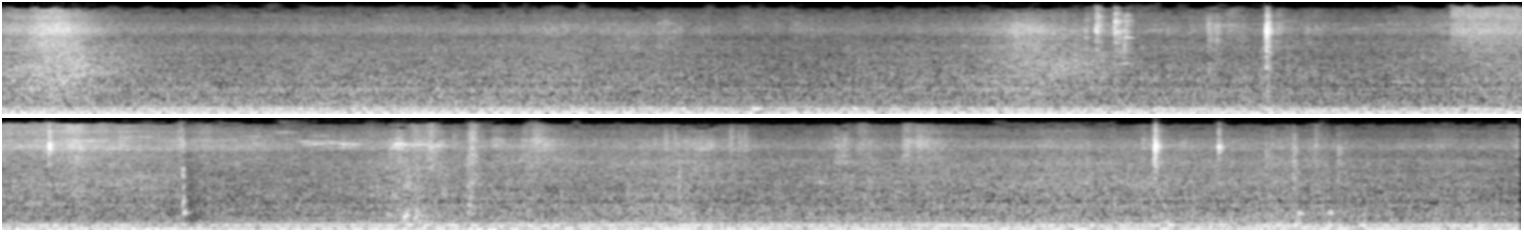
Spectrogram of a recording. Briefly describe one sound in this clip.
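Tyres roll on the road beneath a truck.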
